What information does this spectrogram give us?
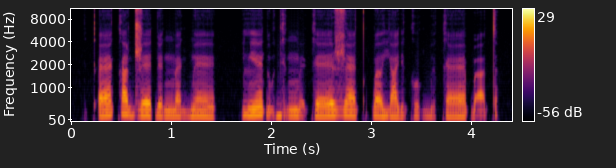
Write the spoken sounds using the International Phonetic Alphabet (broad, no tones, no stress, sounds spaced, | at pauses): kʼ æ k a ɖ͡ʐ ɛ ɗ ɛ ŋ͡m æ ɡ͡b ɛ̃ | lʲ ɛ̃ ɗ ṵ ɡʲ ɐ ŋ͡m ɛ̰ k ɛː ʐ æː t k͡p ɐ j a ɾʲ ɐ k ʊː ɡ͡b ø k æː ɓ a̰ t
